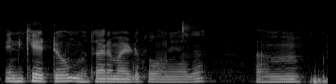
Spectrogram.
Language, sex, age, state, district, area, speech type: Malayalam, male, 18-30, Kerala, Kozhikode, urban, spontaneous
